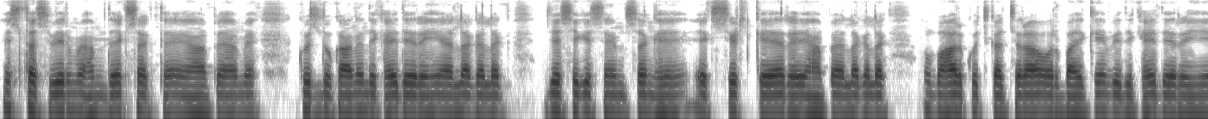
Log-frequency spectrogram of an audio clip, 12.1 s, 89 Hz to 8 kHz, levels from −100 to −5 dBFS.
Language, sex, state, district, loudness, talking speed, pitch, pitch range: Hindi, male, Bihar, Saran, -33 LUFS, 180 wpm, 115 Hz, 110-115 Hz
